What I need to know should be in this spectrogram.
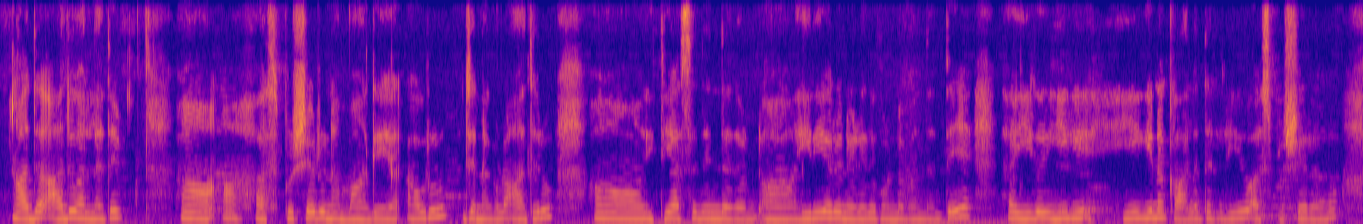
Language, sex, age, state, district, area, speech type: Kannada, female, 30-45, Karnataka, Tumkur, rural, spontaneous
